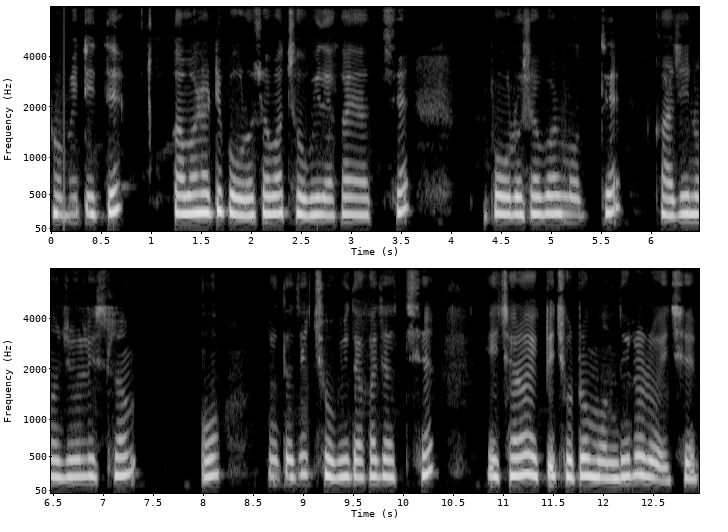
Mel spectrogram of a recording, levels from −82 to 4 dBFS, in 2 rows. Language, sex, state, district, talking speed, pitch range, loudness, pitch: Bengali, female, West Bengal, Kolkata, 95 wpm, 225-255 Hz, -17 LUFS, 235 Hz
